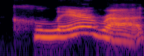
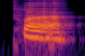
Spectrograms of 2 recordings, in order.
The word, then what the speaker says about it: Clare: So, we have Clara. Clara. Claire.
